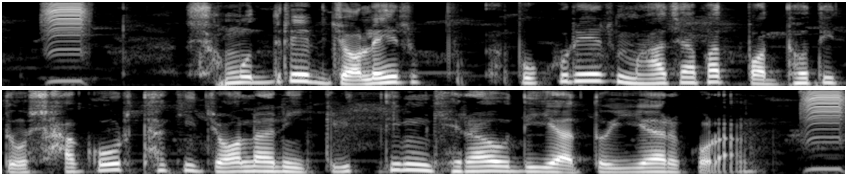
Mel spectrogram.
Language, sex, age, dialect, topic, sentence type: Bengali, male, 25-30, Rajbangshi, agriculture, statement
